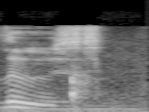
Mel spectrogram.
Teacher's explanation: that is with that Z sound, lose. That's the voiced S.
